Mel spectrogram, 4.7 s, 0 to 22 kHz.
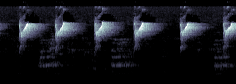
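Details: Olive-backed (yellow-bellied) sunbird recorded in Thailand, 2021, giving six sharp rising buzzy calls, each sliding up and trailing off into a flat hiss, spaced under a second apart with short pauses.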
